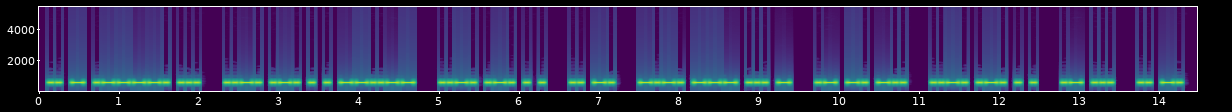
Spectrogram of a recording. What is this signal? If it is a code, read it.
Morse code, heard as a keyed tone, about 25 wpm, 600 Hz. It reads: IT'S FREE, FREE IN COST AND FREE AS IN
